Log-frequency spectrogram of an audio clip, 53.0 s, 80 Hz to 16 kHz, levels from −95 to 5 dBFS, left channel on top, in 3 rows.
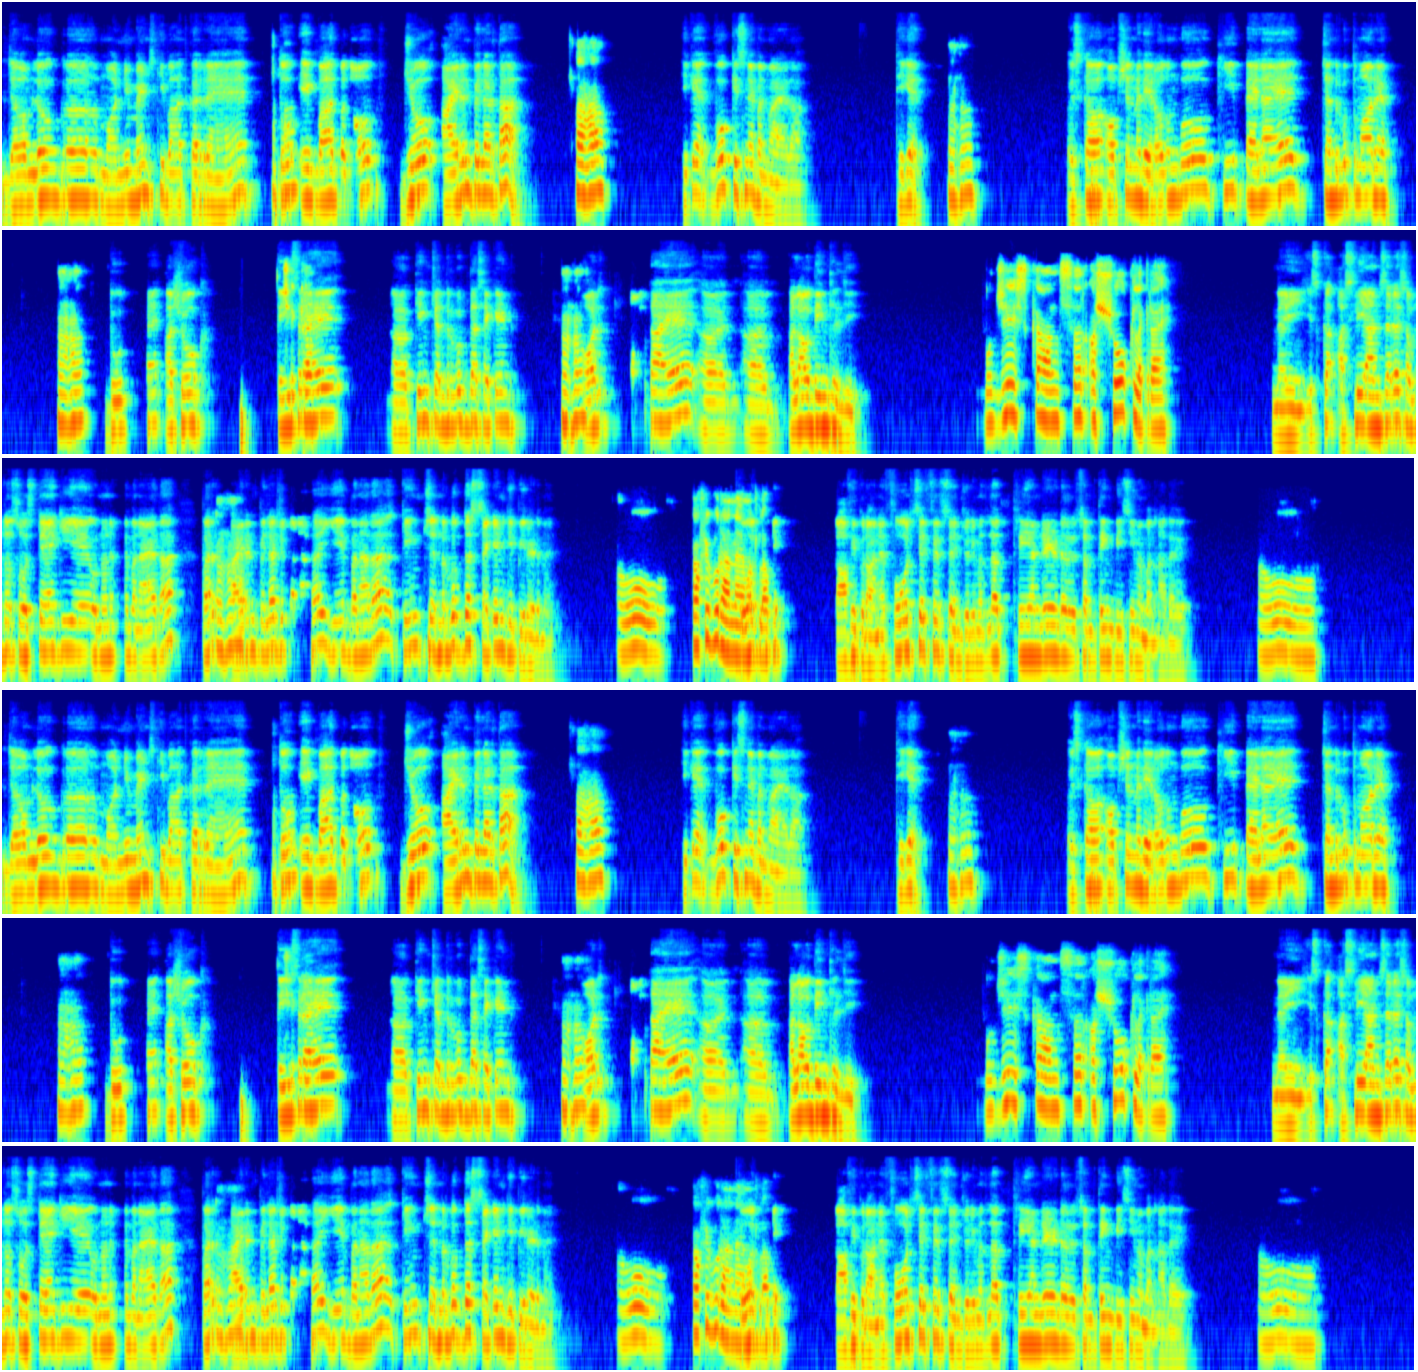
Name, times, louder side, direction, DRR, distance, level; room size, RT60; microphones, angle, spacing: voice 1, 0.0-3.1 3.5-4.7 5.0-6.5 8.5-10.0 11.2-11.5 13.3-16.2 16.5-17.4 19.0-19.2 19.5-20.2 21.1-21.9 22.5-24.1 24.9-25.3 25.5-28.4 33.6-37.6 37.9-42.3 44.6-45.1 45.8-50.1, equal, ahead, 0.7 m, -23 dB
voice 2, 7.2-7.5 11.8-12.2 18.4-18.7 21.2-21.6 24.7-25.0 30.0-32.3 38.0-38.4 43.0-43.6 44.0-45.0 51.1-51.8, left 4 dB, 70° left, 0.4 m, -20 dB
5.4 x 4.0 x 2.3 m
head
